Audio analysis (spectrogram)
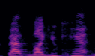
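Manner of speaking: ordinary talk, nothing marked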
